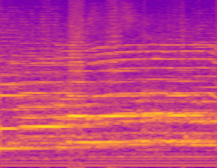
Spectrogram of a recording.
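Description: A slow hymn sung in long, held notes, moving up to a new note about half a second in.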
